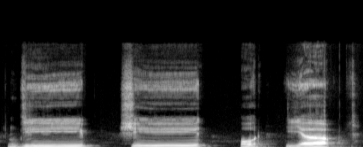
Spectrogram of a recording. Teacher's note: ایک دفعہ پھر ان دونوں حرف کو ادا کرتے ہیں، حمزہ، ہا، یا، یا، یا، یا کی مخرج ہم پہلے پڑھ چکے ہیں، یعنی جیم، شین، جیم اور شین کی جو مخرج ہے وہی مخرج حرف یا کی ہے، یعنی زبان کا درمیان اور اس کے مقابل اوپر تالوں کے میلاب سے یہ تینوں حرف ادا ہوتے ہیں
